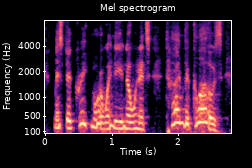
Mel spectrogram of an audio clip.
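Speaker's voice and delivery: high, keen rookie asking his mentor; eager young rookie. Retold or imitated. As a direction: pitch it up like an eager kid.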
